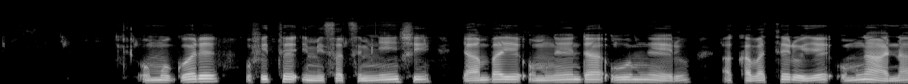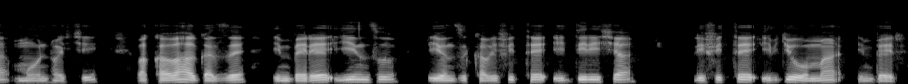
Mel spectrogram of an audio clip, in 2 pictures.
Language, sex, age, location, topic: Kinyarwanda, male, 25-35, Kigali, health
